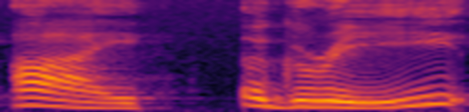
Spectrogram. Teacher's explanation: The I and the A are connected with the J as a Y sound.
